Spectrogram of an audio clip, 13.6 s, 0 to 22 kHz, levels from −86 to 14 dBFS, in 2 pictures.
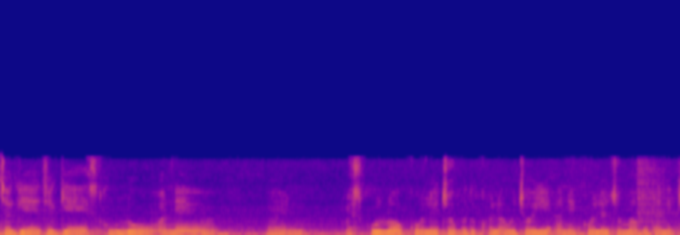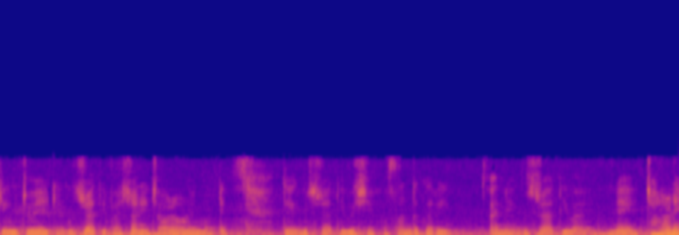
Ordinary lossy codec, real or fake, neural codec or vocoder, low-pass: AAC, 32 kbps; real; none; 7.2 kHz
